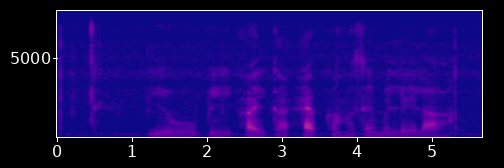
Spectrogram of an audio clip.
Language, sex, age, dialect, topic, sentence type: Magahi, female, 60-100, Western, banking, question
